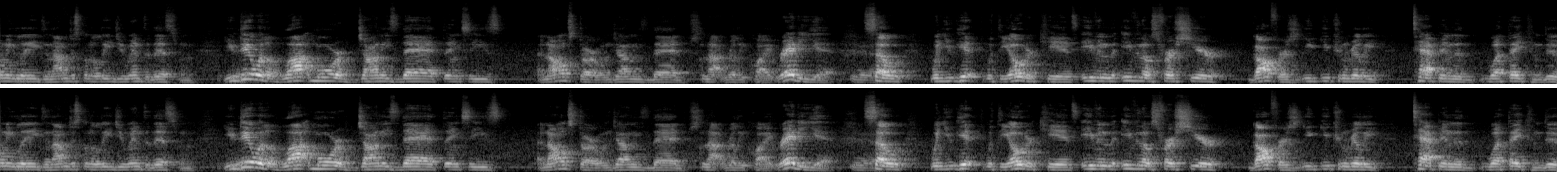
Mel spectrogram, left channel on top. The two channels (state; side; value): normal; both; correlation 0.42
